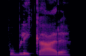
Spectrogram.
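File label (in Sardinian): "publicare", Sardinian, female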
